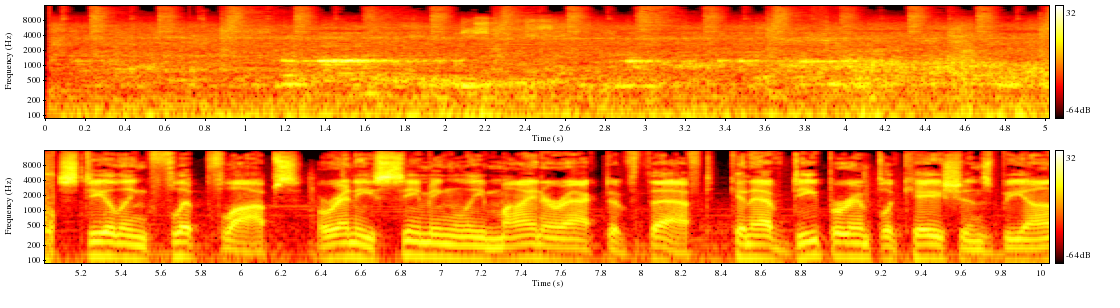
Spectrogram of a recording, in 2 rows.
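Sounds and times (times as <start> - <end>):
low rumble with hiss: 0.0 - 5.2
faint held musical tones: 0.0 - 10.0.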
